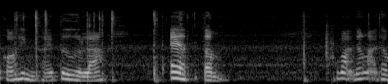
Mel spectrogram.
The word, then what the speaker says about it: этом: Về tầm trọng âm vào chữ e nha.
